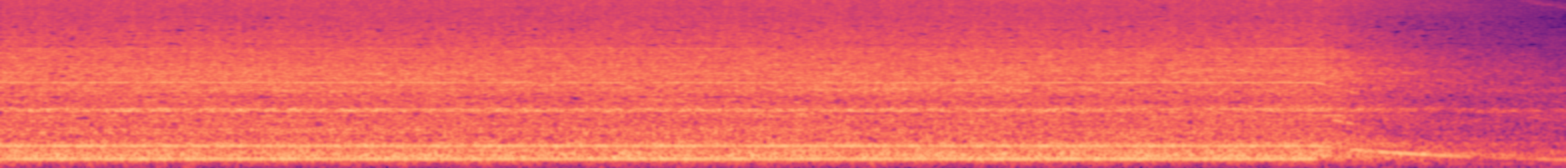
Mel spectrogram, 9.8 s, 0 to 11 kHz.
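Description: Cylinder-head flow bench running steadily with a hum and whine, pulling air through a port of a Chrysler 318 casting #302 head at a steady test pressure while the flow is read. About eight seconds in it is switched off and its motors wind down, the whine falling in pitch.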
